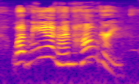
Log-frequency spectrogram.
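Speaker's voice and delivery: high, loud begging at the door; desperate knocking plea; pleading princess. A narrator's reading.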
